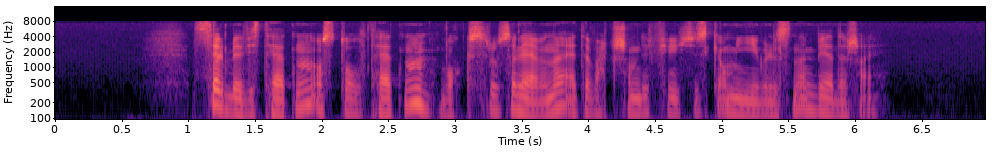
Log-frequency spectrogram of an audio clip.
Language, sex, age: Norwegian, male, 23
